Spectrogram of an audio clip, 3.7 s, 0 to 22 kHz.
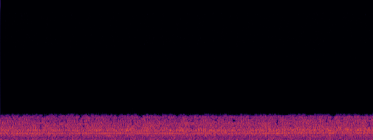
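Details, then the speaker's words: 2002 Ford Crown Victoria V8, 147,000 miles, at operating temperature with a vacuum gauge on the intake: deep, smooth, even idle with no knocks, misses or hunting; vacuum about 20–21 inHg, a healthy engine. "keep in mind this is a well it's about 20.1 or so and this is a 147 o2 so i would say that's a healthy engine 147 000"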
